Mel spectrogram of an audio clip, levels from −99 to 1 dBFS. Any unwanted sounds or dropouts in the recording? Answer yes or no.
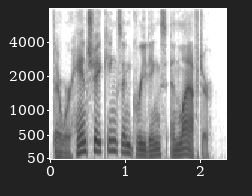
no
